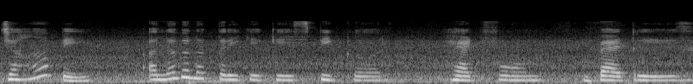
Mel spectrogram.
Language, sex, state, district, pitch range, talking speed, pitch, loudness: Hindi, female, Madhya Pradesh, Dhar, 190-220 Hz, 80 wpm, 195 Hz, -17 LUFS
